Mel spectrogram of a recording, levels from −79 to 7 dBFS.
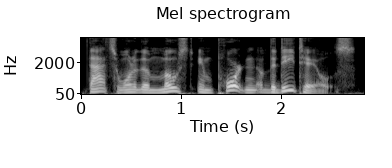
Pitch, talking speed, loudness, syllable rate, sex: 135 Hz, 190 wpm, -17 LUFS, 5.0 syllables/s, male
